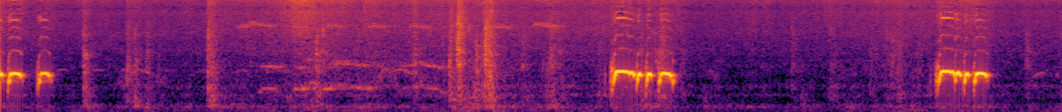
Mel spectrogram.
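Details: Three pulsed cooing phrases from a local zebra dove used as a lure to get other doves singing, spaced about two to four seconds apart, with faint chirps of other birds between them.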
